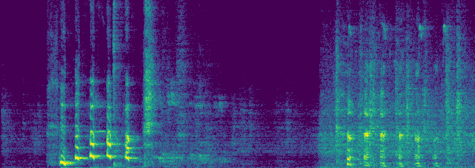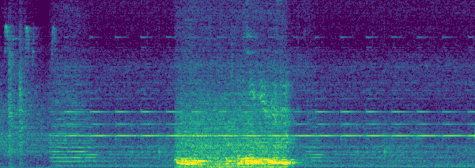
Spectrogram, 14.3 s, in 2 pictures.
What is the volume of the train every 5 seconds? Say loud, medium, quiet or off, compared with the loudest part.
quiet, loud, loud.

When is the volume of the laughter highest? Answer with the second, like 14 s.
1 s.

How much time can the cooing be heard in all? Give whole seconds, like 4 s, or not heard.
4 s.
